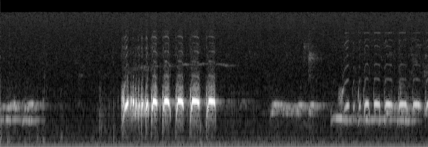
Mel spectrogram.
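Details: Local zebra dove calling to companions with a khong-style song: a quiet cooing phrase, then a loud run of about eight clipped, rapid notes, followed by softer rolling coos.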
